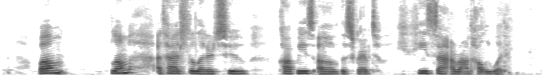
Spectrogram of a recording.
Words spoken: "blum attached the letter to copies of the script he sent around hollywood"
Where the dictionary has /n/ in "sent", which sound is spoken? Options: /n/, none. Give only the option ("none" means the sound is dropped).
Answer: none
